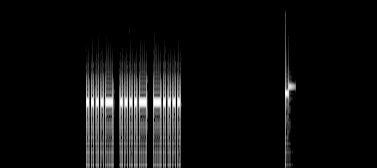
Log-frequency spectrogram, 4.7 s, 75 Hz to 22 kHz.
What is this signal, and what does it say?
Morse code, heard as a keyed tone, about 40 wpm, 700 Hz. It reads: 446
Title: Numbers - 3-Digit 40wpm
